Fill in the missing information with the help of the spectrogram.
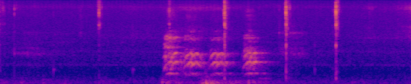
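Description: A dog barks three times in quick succession about two seconds in, the loudest sound here. Around it come a few sharp clicks as a carving knife cuts chips from the wooden board's edge.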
